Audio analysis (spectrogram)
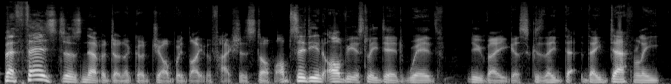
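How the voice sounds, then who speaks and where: A man's voice: lowish voice, expressive, fairly quick, no echo. A man giving casual let's-play commentary, muttering his thoughts aloud as he plays and swearing now and then. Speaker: gaming channel host.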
